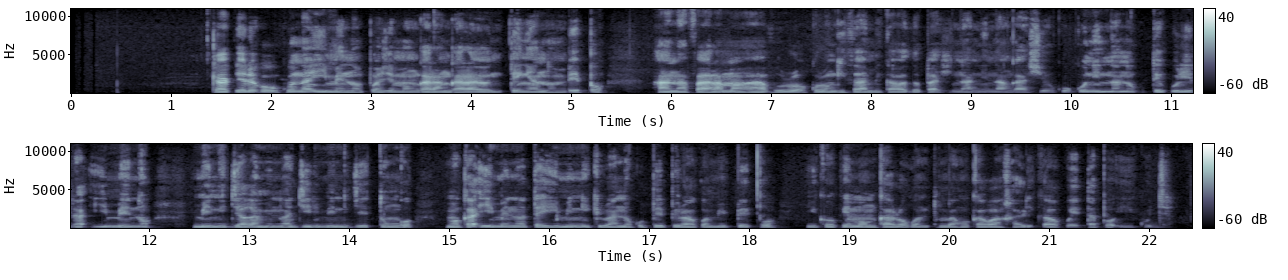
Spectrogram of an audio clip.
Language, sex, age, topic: Oshiwambo, male, 18-24, agriculture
